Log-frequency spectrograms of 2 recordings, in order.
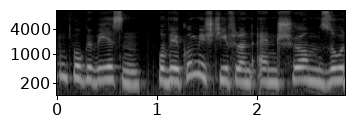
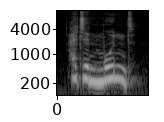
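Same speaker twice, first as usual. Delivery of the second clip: hissed; 3 semitones higher, 7 dB louder than usual. A narrator's reading. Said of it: "fauchte ich".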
